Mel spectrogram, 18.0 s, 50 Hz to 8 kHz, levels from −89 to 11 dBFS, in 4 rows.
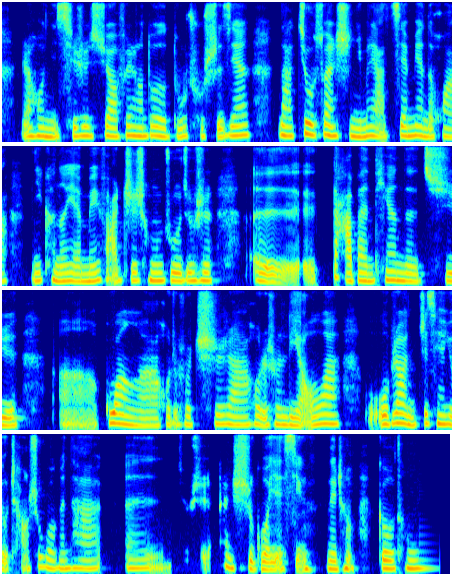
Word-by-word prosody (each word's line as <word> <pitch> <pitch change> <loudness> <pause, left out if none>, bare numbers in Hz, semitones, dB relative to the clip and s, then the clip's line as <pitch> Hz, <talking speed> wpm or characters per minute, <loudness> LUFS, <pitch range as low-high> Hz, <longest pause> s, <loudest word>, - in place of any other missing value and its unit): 然 185 -3 -1
后 185 - +2
你 170 -1 +2
其 180 0 +4
实 190 0 +2
需 185 +2 -2
要 180 -2 +2
非 195 +3 +1
常 185 -1 +3
多 195 0 0
的 170 - +1
独 170 +1 -4
处 185 -1 -8
时 175 -1 -2
间。 200 +2 +1 0.3
那 200 -2 +2
就 205 +4 +5
算 205 -2 +3
是 190 0 +1
你 170 - +3
们 175 - +2
俩 190 - -1
见 190 +1 +3
面 190 0 +2
的 170 - -1
话， 175 -2 -5 0.2
你 170 - -1
可 185 - -4
能 165 0 +2
也 160 -2 +1
没 160 +3 +1
法 190 -5 -2
支 175 0 -3
撑 175 -1 +1
住， 170 -2 +1
就 170 +1 +1
是， 170 -1 +1 0.4
呃， 180 -3 +1 0.7
大 165 - +1
半 165 -1 +1
天 180 0 0
地 160 -2 +1
去， 160 0 +1 0.4
啊， - - -6
逛 195 -5 +4
啊， 150 0 -2
或 160 +3 -5
者 - - -5
说 175 0 -3
吃 185 +2 -1
啊， 170 -1 0
或 175 0 -2
者 150 - 0
说 175 - -3
聊 165 0 +1
啊。 190 0 +2 0.2
我 180 0 +1
不 200 - -2
知 - - +5
道 205 - +5
你 170 -4 +1
之 195 - -1
前 190 -1 +3
有 175 - +1
尝 - - -6
试 180 - -4
过 180 -4 -1
跟 175 -1 -1
他， 180 0 -2 0.2
嗯， 185 +2 -2 0.2
就 - - -32
是 455 -1 -9
暗 200 - +2
示 170 - 0
过 155 0 +1
也 150 - +1
行， 165 0 +3
那 165 -1 +1
种 180 +3 0 0.2
沟 175 -1 +4
通？ 175 0 -2
175 Hz, 270 characters per minute, -23 LUFS, 170-190 Hz, 0.7 s, 就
